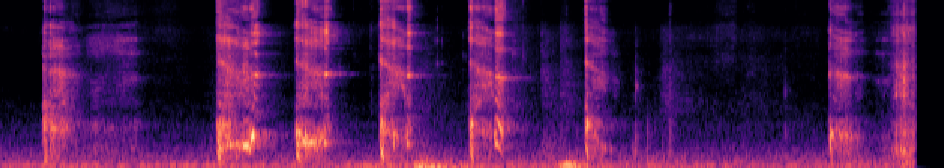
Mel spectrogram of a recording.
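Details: Paroxysmal whooping cough (pertussis): a fit of harsh, closely spaced coughs, about eight bursts in six seconds.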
